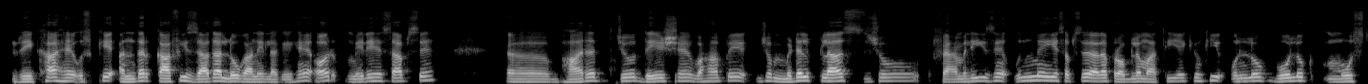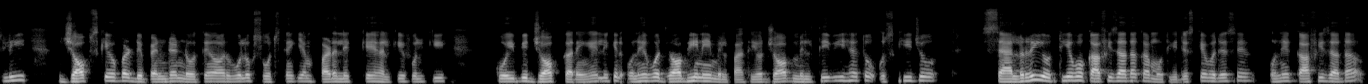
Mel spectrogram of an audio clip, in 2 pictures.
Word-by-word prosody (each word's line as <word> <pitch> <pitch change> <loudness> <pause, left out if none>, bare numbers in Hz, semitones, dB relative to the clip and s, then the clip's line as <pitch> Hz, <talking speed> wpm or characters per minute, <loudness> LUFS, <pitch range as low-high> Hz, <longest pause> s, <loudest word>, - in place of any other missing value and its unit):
रेखा 130 +7 +2
है 155 -1 0
उसके 165 +5 -2
अंदर 135 +6 +1
काफ़ी 135 +5 +5
ज़्यादा 135 +1 +5
लोग 145 -2 +2
आने 125 +1 +2
लगे 115 -1 -4
हैं। 170 +3 0
और 185 - 0
मेरे 130 +5 -1
हिसाब 155 -2 0
से 185 0 -2 0.8
अ, - - +2
भारत 130 +5 -1
जो 160 +2 0
देश 145 0 0
है 160 0 -1
वहाँ 145 0 -1
पे 175 - -1 0.3
जो 165 - -3
मिडल 145 +5 +3
क्लास 160 +1 +4
जो 135 +5 -6 0.5
फैमिलीज़ 135 +7 -2
हैं 170 - +2
उनमें 180 +5 +1
ये 175 -1 +3
सबसे 165 0 -5
ज़्यादा 150 -1 +5
प्रॉब्लम 130 -1 0
आती 120 +5 -3
है 150 - -3
क्योंकि 155 +3 -5
उन 135 0 -3
लोग 165 -1 -2
वो 145 +3 +3
लोग 175 +2 0
प्रॉब्लम 125 0 -9
मोस्टली 160 +8 -2 0.4
जॉब्स 145 +1 +5
के - - +3
ऊपर 170 0 +3
डिपेंडेंट 135 +1 +1
होते 120 +3 0
हैं। 140 - +2
और 135 0 +2
वो 135 +2 -1
लोग 150 +1 -1
सोचते 130 +2 -6
हैं 140 - -4
कि 145 - -3
हम 140 -1 -5
पढ़-लिख 130 +2 +1
के 140 -2 0
हल्की-फुल्की 135 +3 -5 0.5
कोई 140 0 +4
भी 155 +3 +1
जॉब 130 +1 +5
करेंगे 115 +4 +1
लेकिन 150 0 -2
उन्हें 135 +4 +1
वो 170 +2 +3
जॉब 140 +1 +4
ही 165 +1 +4
नहीं 155 -1 +3
मिल 120 -3 -1
पाती। 110 +1 -4
और 120 - -1
जॉब 125 +4 +1
मिलती 125 +6 -2
भी 175 +2 -3
है 180 +1 -2
तो - - 0 0.2
उसकी 175 +7 -5
जो 175 -2 -2 0.6
सैलरी 145 +10 +5
होती 170 -1 +3
है 180 - +5
वो 185 - +4
काफ़ी 145 0 +2
ज़्यादा 165 0 +3
कम 155 -2 -2
होती 115 -1 -5
है 115 - -6
जिसके 125 +7 -5
वजह 155 -1 0
से 175 +3 -7 0.2
उन्हें 160 +4 -3
काफ़ी 135 +3 0
ज़्यादा 150 +3 0
145 Hz, 200 wpm, -23 LUFS, 130-160 Hz, 0.8 s, काफ़ी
